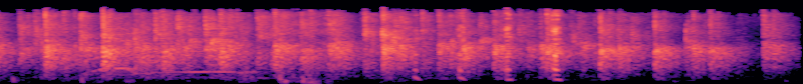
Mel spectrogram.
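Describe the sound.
Audience applause at a live storytelling show: dense, continuous clapping from many hands, fairly faint, with uneven swells and no clear pause.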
